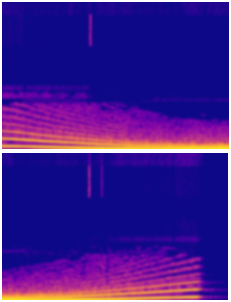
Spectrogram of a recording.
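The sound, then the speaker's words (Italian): A synthesized harmonic tone representing a circle glides smoothly downward in pitch, bottoms out midway, then rises back up in a symmetrical arc. It is one steady, loud, continuous tone heard alone for about five and a half seconds before it cuts off. “e poi per chiudere con questi esempi sonori farei sentire anche la circonferenza.”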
